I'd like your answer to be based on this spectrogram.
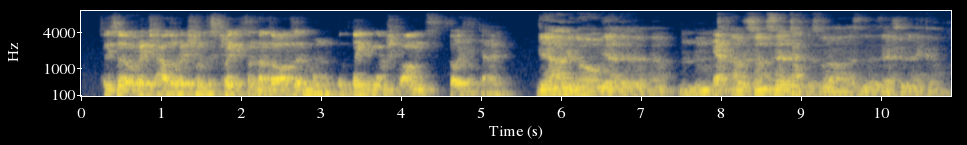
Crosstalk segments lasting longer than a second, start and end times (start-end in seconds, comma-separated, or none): none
